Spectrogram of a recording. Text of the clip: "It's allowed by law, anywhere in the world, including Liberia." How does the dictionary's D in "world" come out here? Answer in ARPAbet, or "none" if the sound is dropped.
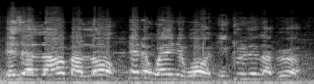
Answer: none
